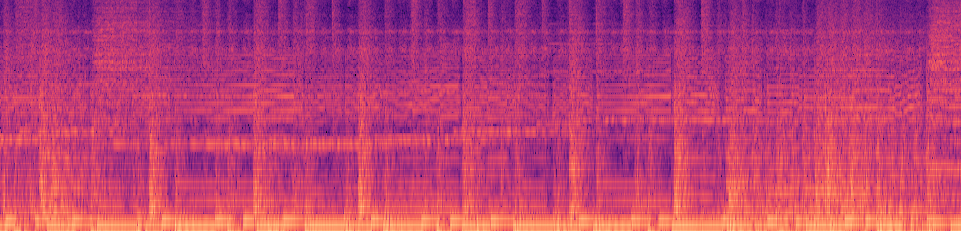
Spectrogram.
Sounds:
Music

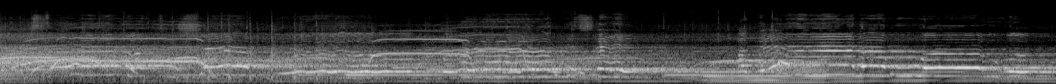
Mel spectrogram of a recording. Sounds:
Music

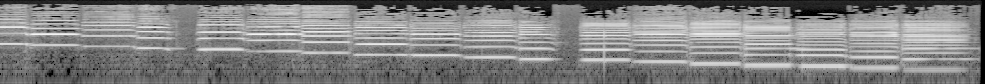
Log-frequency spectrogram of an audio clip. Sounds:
Music, Musical instrument, Violin

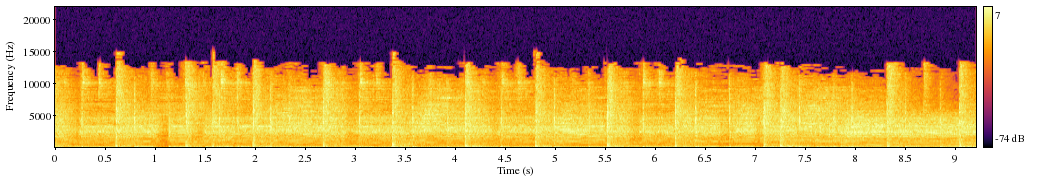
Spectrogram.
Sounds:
Music

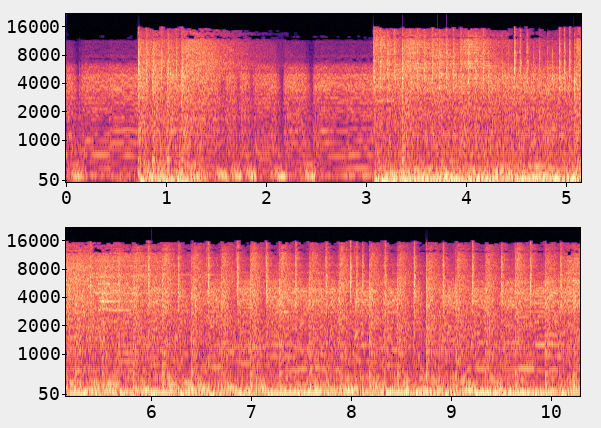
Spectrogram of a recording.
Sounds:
Sampler, Music

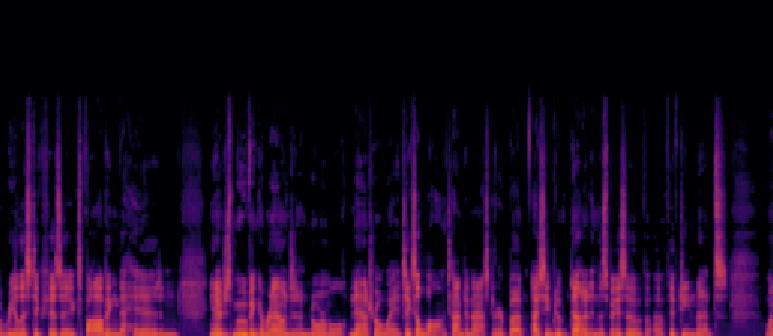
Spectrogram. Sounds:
Speech

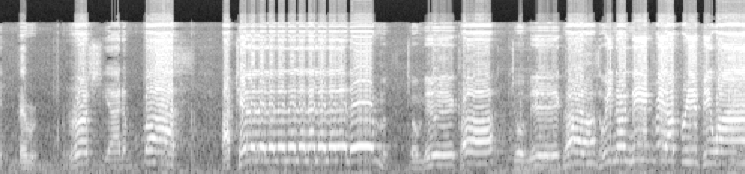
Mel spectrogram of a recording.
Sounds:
Speech

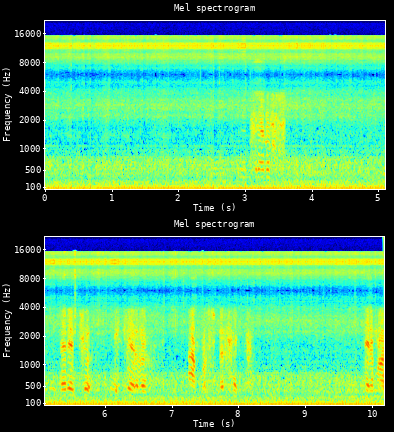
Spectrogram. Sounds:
Speech

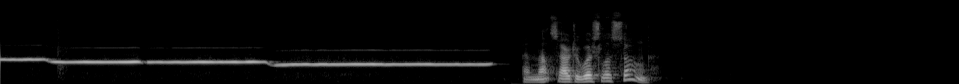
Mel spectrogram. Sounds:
people whistling

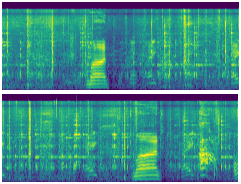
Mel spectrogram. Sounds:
Speech, Walk

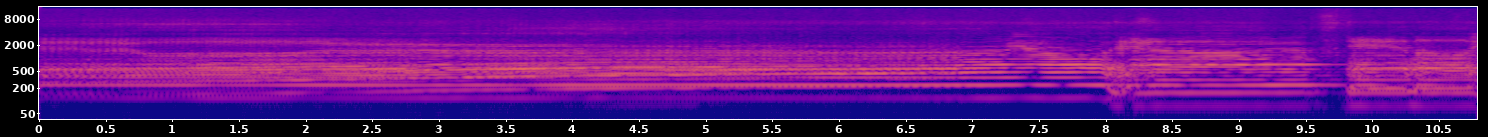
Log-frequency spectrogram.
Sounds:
Brass instrument

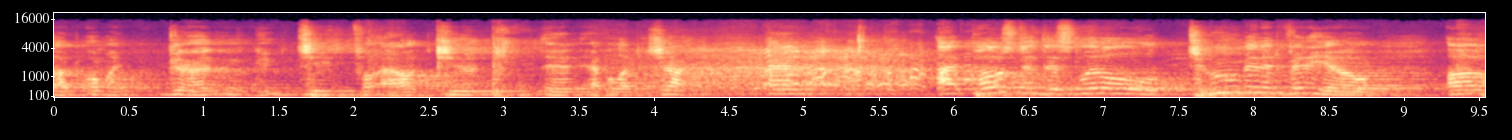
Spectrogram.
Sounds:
Speech

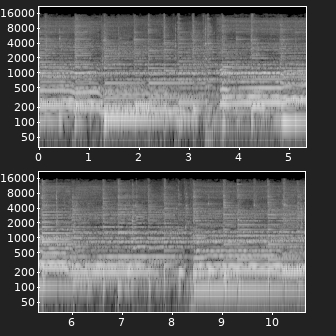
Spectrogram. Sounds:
Music, Gospel music, Christmas music

